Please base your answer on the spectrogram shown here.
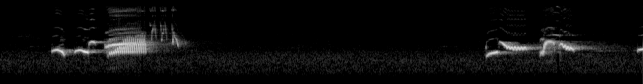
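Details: Common blackbird (Turdus merula) song: a loud whistled and chuckling phrase ending in a rough high burst, a long pause, then another swooping fluty phrase.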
